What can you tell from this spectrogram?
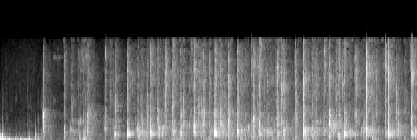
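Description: Audience applauding: a dense patter of hand claps that starts all at once and tails off near the end.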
